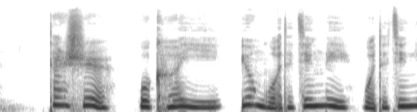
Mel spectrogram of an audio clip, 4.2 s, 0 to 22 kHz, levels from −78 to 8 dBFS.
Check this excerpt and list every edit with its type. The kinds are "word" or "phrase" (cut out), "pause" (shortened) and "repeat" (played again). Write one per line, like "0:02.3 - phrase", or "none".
none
